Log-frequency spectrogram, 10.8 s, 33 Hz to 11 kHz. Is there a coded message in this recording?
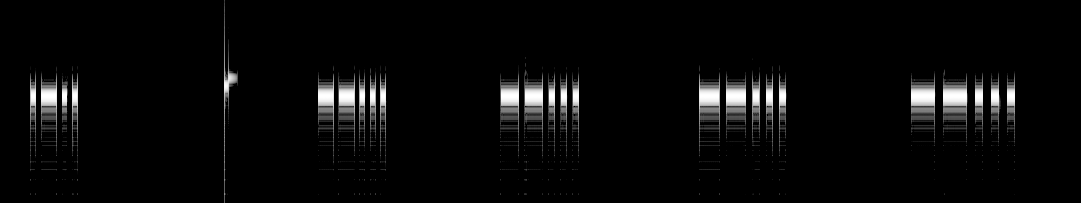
Yes: Morse code from 0.3 to 10.1 s, heard as a keyed tone, about 20 wpm, spaced as for 6 wpm, 700 Hz. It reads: L 7777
